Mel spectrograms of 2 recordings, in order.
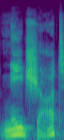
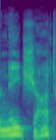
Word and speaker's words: Nadeshot: Anyway, I named my character Nadeshot, which coincidentally rhymes with my name, Waydot, so it actually worked out pretty well.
